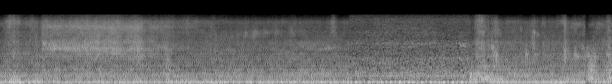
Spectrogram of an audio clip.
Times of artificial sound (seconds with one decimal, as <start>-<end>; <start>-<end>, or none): 0.0-3.5; 4.7-6.1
